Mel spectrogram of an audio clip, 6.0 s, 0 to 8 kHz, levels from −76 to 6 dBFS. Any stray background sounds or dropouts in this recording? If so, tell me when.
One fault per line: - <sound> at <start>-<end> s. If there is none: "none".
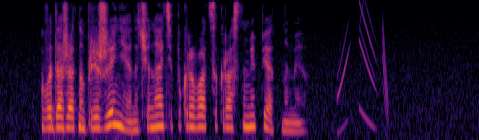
- chirp at 4.2-4.9 s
